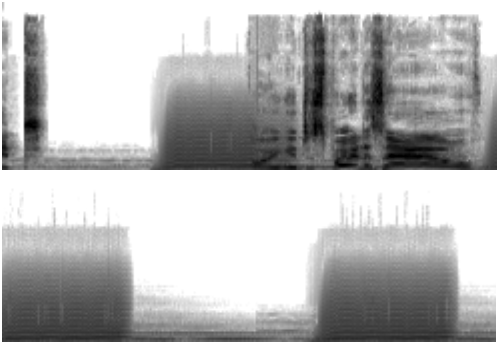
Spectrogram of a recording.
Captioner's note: alarm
